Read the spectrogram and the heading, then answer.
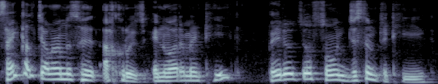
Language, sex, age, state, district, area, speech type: Kashmiri, male, 45-60, Jammu and Kashmir, Ganderbal, urban, spontaneous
